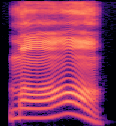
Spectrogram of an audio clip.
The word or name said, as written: meng4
